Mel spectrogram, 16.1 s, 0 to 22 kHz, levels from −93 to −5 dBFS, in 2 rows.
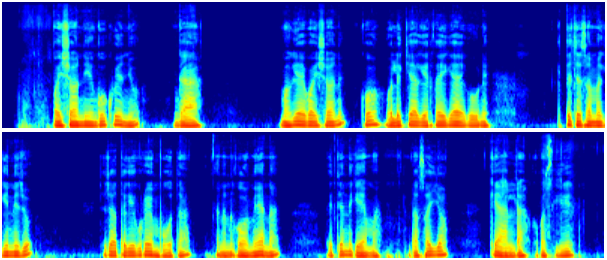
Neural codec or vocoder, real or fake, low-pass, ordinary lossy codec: vocoder, 44.1 kHz, 128 mel bands every 256 samples, BigVGAN v2; fake; 19.8 kHz; none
